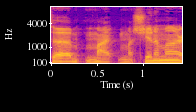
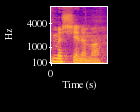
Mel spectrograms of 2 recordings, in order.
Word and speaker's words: Machinima: I'm in a butcher the name it's U Machinima or Mak Mak it's Machinima okay so they uh I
